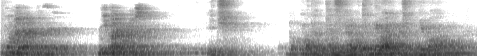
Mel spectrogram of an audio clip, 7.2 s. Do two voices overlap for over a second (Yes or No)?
No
